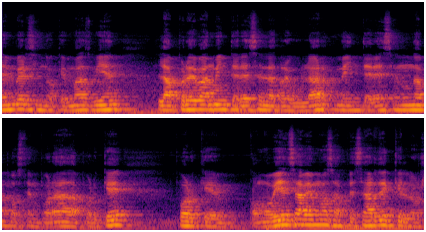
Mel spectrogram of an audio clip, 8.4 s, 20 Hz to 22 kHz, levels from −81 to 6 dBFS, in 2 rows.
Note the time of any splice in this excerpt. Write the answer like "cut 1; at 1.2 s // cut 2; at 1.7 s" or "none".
cut 1; at 2.1 s // cut 2; at 2.8 s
